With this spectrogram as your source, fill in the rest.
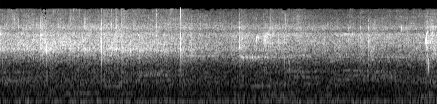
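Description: Tomatoes frying in hot oil in a pan for tomato chutney, a steady close sizzle with faint crackles and small pops throughout, no voices.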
